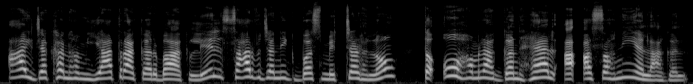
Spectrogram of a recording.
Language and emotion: Maithili, disgusted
